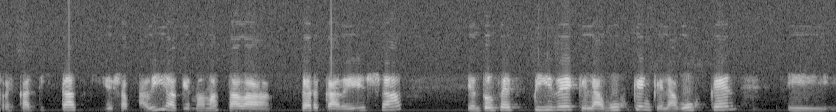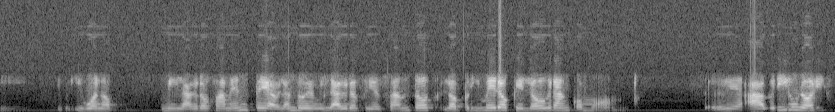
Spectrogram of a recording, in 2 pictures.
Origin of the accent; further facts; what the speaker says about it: San Justo, Argentina; era poder conectarlo con mi infancia en San Justo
